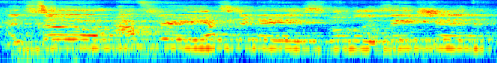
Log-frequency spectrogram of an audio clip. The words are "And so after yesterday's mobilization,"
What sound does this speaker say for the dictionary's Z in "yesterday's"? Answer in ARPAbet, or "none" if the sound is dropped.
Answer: Z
